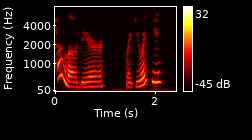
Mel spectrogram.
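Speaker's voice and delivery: playful, amused, teasing tone. Voicing a character who grins at a waking captive: grinning while speaking. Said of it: "Just, just grins. She goes".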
